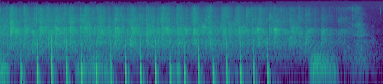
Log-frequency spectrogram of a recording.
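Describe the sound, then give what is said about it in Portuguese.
A church audience claps together in praise of the Lord in a steady, quick rhythm, about eighteen sharp, even beats over a wash of crowd noise and scattered applause, before the clapping trails off and fades into a murmur. “Vamos aplaudir o Senhor porque Ele nos deu vida e vida em abundância.”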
